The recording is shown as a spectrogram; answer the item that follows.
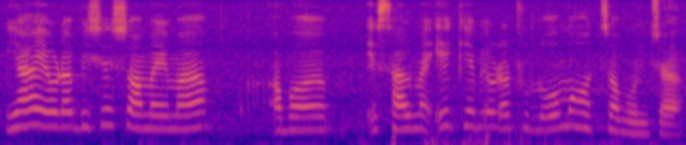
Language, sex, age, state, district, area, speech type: Nepali, female, 18-30, West Bengal, Darjeeling, rural, spontaneous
